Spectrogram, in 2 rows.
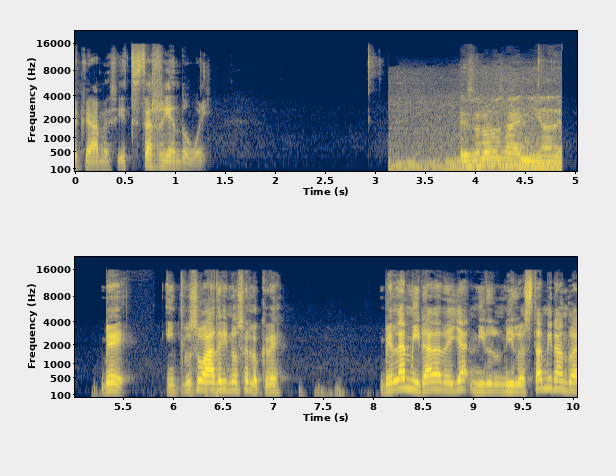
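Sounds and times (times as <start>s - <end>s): man's voice: 3.9s - 7.2s.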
